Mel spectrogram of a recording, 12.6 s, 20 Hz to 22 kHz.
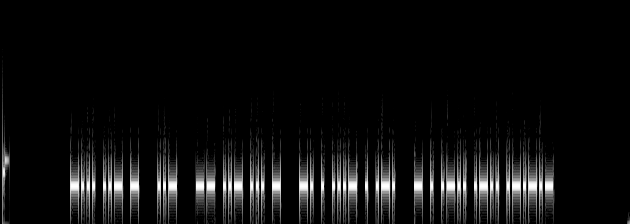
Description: Morse code, heard as a keyed tone, about 22 wpm, 700 Hz. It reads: BUT U MUST NEVER TELL.
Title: Sentences from Top 300 Words and Abbreviations 22wpm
